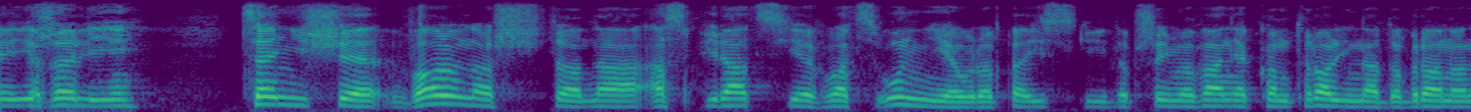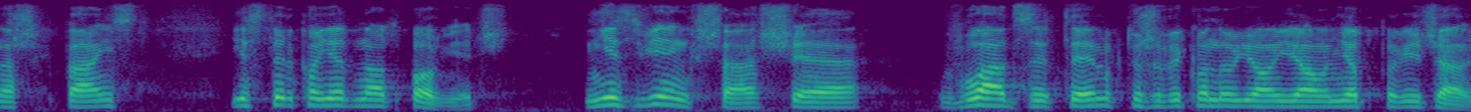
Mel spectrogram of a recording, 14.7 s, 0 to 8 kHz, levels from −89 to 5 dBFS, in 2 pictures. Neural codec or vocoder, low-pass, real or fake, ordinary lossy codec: codec, 16 kHz, 16 kbps, FunCodec, trained on LibriTTS, 50 frames a second; 7.2 kHz; fake; Opus, 24 kbps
